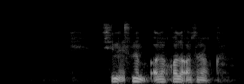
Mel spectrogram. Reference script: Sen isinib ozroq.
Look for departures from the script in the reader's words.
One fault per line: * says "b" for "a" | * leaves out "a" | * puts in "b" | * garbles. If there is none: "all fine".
* puts in "olaqol"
